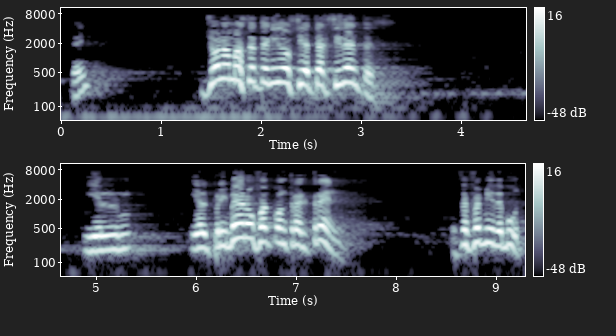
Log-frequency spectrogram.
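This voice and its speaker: A man's voice: very high-pitched, lively intonation, unhurried, long pauses. A man preaching a sermon with emphatic rhetorical questions and touches of humor. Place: church hall. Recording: reverberant hall, dull lo-fi sound.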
